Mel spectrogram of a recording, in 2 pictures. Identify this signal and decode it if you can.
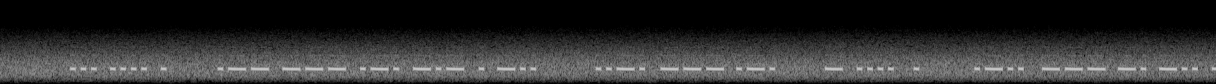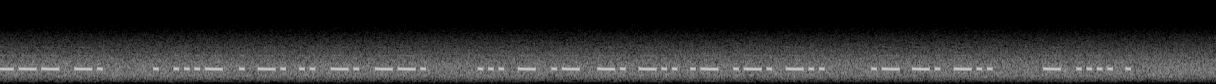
Morse code, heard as a keyed tone, hand-sent with a paddle, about 23 wpm, 720 Hz, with radio static and a narrow filter. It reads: SHE WORKED FOR THE LONDON EVENING STANDARD AND THE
